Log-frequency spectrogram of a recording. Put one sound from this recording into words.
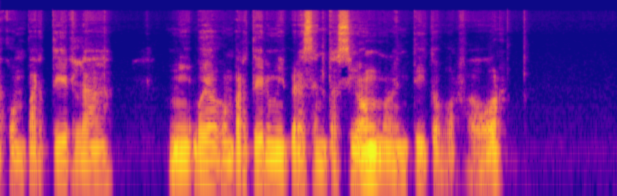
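A middle-aged man speaks calmly over an online call.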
